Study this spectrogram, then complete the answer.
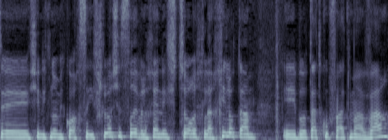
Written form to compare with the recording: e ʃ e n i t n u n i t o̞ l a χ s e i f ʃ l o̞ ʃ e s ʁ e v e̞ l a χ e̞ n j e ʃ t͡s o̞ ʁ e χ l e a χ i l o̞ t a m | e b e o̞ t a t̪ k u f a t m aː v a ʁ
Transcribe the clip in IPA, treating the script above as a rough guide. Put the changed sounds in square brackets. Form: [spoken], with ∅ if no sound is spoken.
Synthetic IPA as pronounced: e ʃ e n i t n u [m] i [k] o̞ [∅] a χ s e i f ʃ l o̞ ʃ e s ʁ e v e̞ l a χ e̞ n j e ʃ t͡s o̞ ʁ e χ l e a χ i l o̞ t a m | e b e o̞ t a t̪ k u f a t m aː v a ʁ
